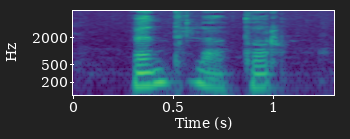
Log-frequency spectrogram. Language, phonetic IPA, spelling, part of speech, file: Polish, [ˌvɛ̃ntɨˈlatɔr], wentylator, noun, LL-Q809 (pol)-wentylator.wav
